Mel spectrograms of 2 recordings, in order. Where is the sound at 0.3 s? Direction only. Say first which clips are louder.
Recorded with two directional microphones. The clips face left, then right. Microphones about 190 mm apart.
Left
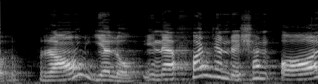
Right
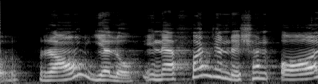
Right 3 dB; 30° right (ahead or behind).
